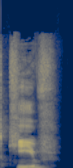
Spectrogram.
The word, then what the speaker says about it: Kiev: You're not massing them all on and let me pronounce Kiev. – Kiev. – Thank you.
